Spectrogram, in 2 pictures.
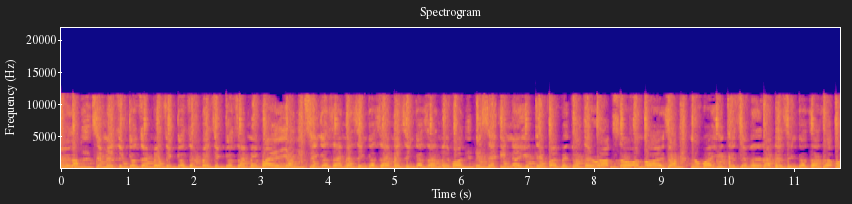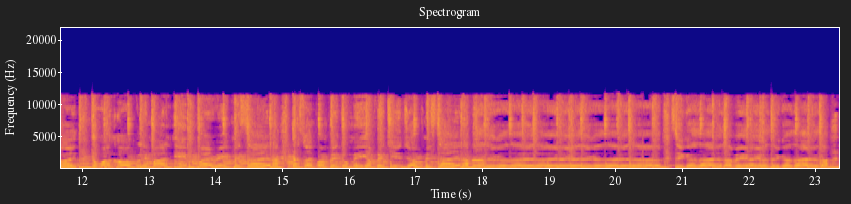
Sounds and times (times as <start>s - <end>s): Music: 0.0s - 23.3s.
